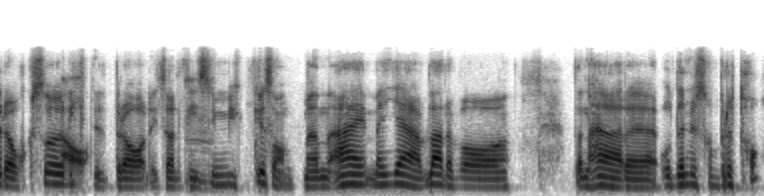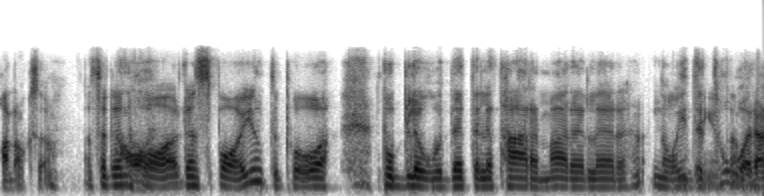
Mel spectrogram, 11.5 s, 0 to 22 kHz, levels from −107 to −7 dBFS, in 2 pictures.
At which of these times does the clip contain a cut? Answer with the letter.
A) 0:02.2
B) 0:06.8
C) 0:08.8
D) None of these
D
